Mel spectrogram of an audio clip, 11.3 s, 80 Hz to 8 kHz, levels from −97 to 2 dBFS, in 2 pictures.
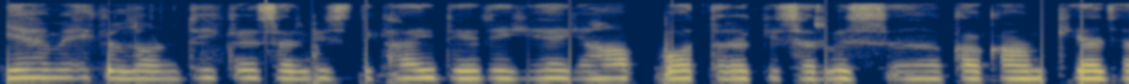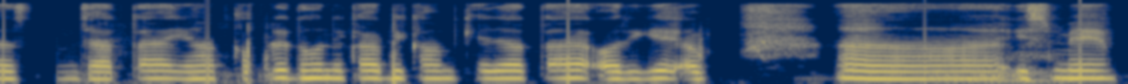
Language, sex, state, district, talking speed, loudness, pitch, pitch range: Hindi, female, Jharkhand, Sahebganj, 180 wpm, -21 LUFS, 220 Hz, 210-225 Hz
